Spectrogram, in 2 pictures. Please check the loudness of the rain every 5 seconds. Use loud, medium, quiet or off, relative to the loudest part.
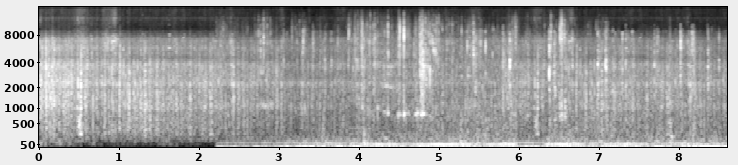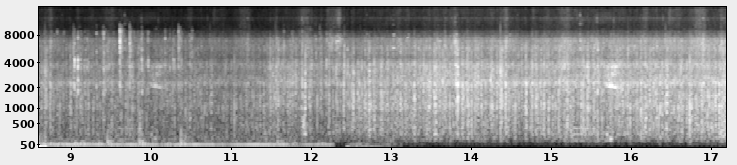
loud, medium, loud, loud.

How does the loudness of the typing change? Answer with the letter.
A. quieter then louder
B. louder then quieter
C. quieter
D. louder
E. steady
B.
